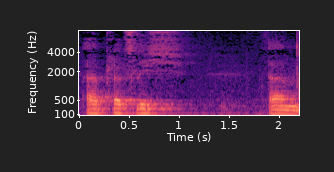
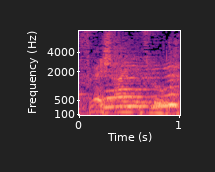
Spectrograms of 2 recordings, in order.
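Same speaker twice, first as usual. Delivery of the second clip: jingle voice; 7 dB louder than usual. Retold or imitated. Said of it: "so ein Hubschraubergeräusch am Anfang gemacht".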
